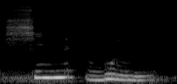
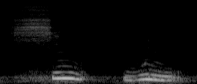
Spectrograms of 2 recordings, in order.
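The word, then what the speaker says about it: 新聞: Ça va se dire shinbun. Shinbun. Du coup, ça va être un SH et avec bun, un B.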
